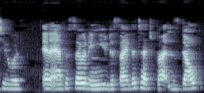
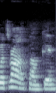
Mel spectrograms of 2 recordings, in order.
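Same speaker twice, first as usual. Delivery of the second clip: ordinary talk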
